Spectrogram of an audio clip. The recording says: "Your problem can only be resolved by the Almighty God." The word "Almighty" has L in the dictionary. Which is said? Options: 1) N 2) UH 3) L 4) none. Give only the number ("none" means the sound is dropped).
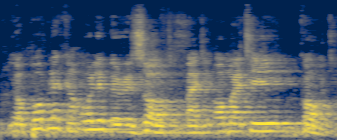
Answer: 4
